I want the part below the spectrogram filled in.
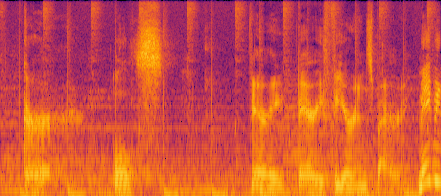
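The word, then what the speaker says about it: Grrls: That's spelled G-R-R-L-S, like grrr, ulz.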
